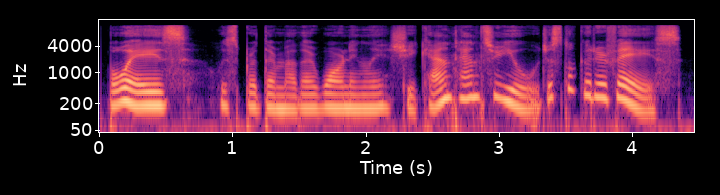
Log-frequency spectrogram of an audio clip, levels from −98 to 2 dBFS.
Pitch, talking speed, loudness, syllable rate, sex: 200 Hz, 190 wpm, -21 LUFS, 5.0 syllables/s, female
